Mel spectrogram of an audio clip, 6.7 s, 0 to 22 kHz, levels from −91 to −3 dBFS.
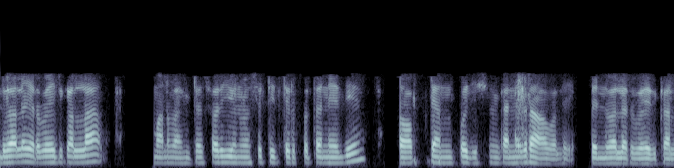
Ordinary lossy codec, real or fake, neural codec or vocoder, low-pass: MP3, 32 kbps; real; none; 3.6 kHz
